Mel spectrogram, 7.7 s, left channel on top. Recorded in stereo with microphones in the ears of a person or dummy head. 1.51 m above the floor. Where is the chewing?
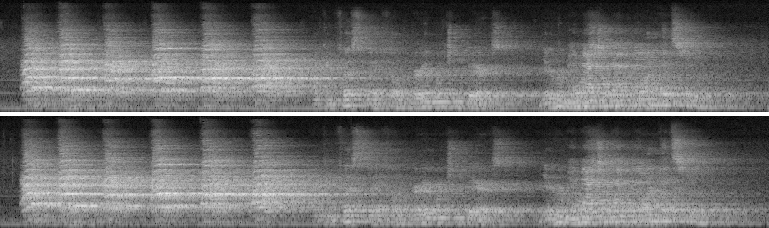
I don't hear chewing.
